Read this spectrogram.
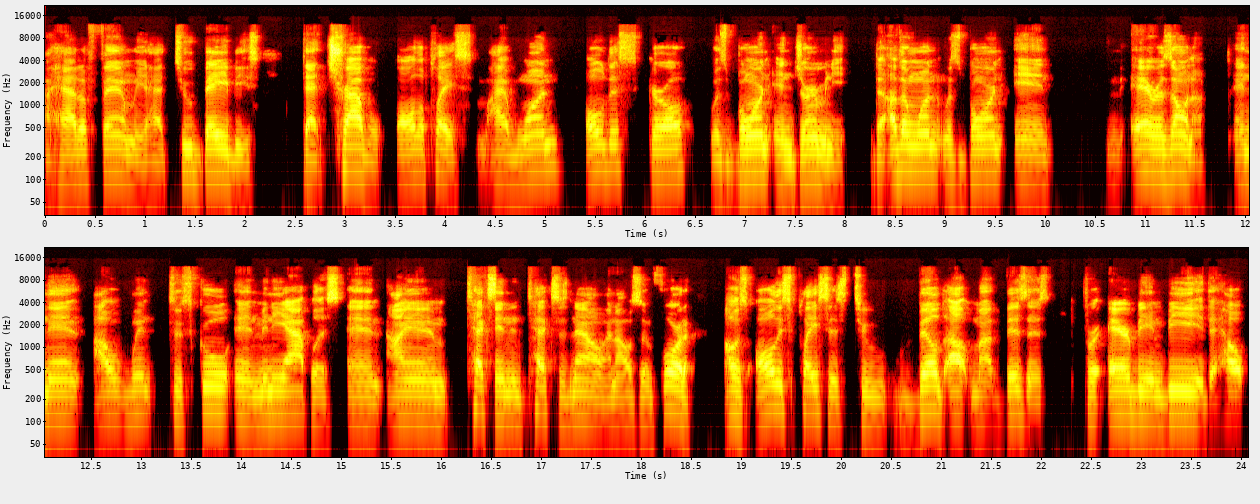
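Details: Adult man with aphasia after a left-hemisphere stroke about a year earlier, still recovering, with word-retrieval difficulty; aphasia.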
